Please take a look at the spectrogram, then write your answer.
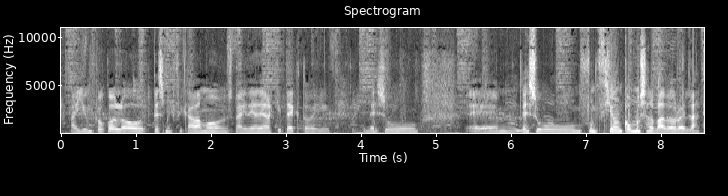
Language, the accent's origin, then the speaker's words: Spanish; Greece; Tengo envidia porque siendo griega nunca he hecho ninguna ocupación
